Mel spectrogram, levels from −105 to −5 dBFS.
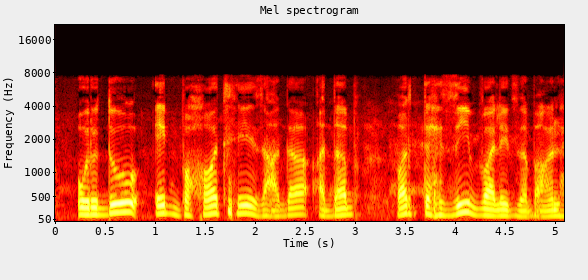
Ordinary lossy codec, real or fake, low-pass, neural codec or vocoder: none; fake; none; codec, 16 kHz, 8 kbps, FunCodec, trained on LibriTTS, 25 frames a second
